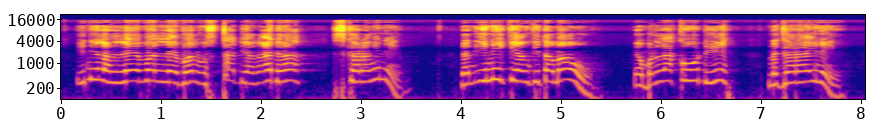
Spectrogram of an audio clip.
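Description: Against a quiet background, a man with a high-pitched voice speaks at a fairly slow pace. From Sabah. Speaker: politician, deputy minister; politician at rally. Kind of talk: political rally speech. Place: hall. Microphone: handheld.

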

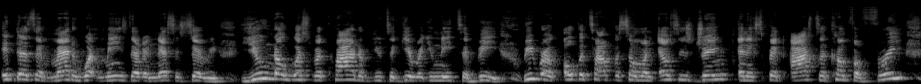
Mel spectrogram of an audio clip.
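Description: Raised and projected, a man's high-pitched voice has a bright, sharp tone and ordinary pitch variation. He moves at a fairly quick pace over a quiet background. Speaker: spoken word poet. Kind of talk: spoken word poetry performance.

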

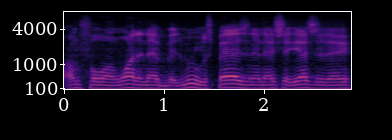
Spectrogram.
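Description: Through noticeable background noise, a man speaks with monotone, flat intonation. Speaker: gaming streamer. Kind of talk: live gameplay stream chat. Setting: home gaming setup, on mic. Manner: casual, profane.

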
